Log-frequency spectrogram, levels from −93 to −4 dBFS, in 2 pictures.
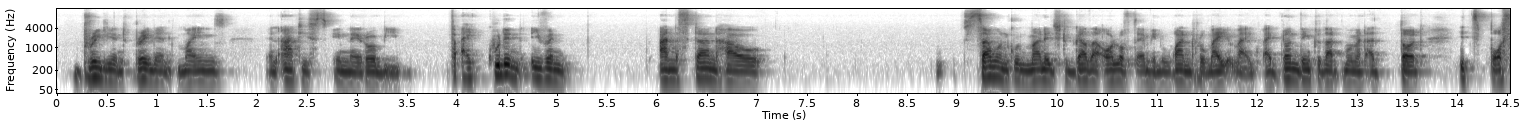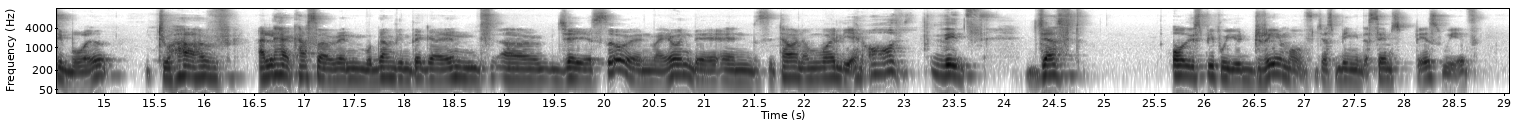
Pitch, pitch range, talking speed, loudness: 110 Hz, 100-130 Hz, 140 wpm, -23 LUFS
